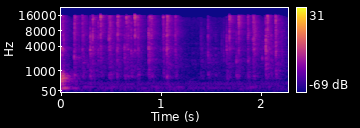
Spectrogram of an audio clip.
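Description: Faint typing on a computer keyboard: a run of quick key clicks as a word is typed in.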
